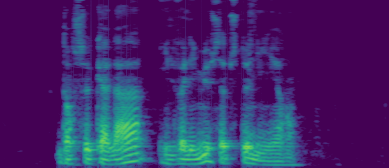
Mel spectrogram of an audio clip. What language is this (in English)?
French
